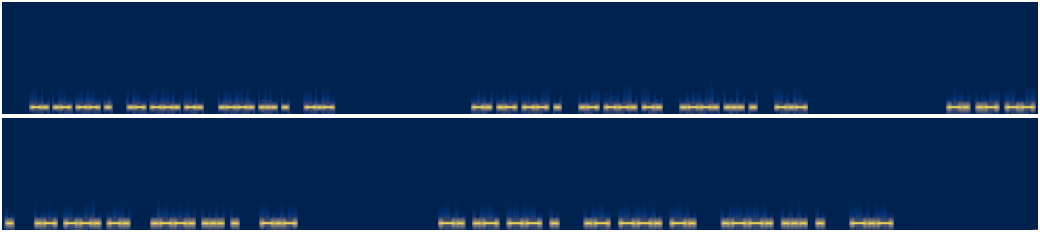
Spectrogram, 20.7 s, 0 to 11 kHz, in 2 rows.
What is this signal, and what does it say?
Morse code, heard as a keyed tone, about 34 wpm, 700 Hz. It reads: NAME AGN PSE K NAME AGN PSE K NAME AGN PSE K NAME AGN PSE K
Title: Speed-Racing Common QSO Phrases - 28wpm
